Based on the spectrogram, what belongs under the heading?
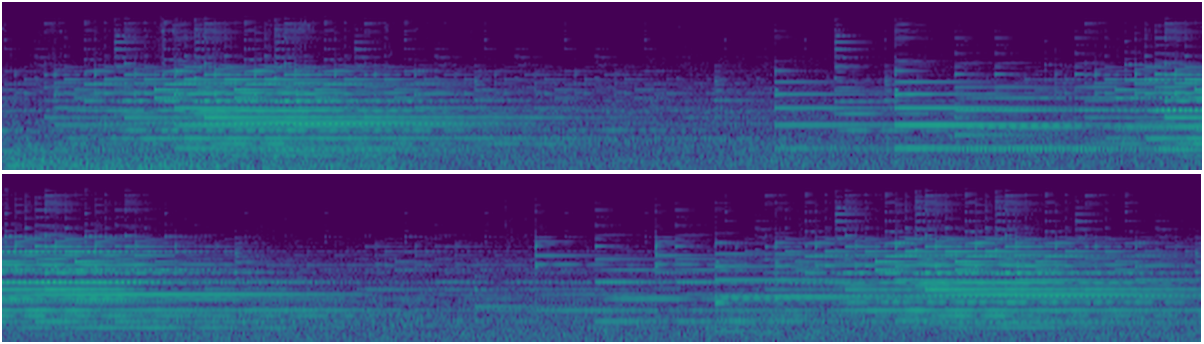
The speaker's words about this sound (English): The bells are playing. I can hear the Federation bells. Oh, yes, you can. Let's listen for a minute.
